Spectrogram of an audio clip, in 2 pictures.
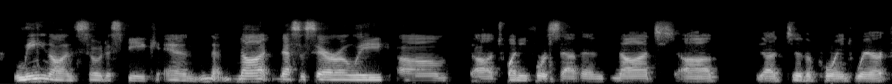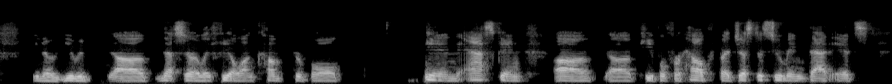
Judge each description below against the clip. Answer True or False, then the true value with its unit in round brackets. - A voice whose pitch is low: True (95 Hz)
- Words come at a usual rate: False (130 wpm)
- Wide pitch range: False (2.4 semitones)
